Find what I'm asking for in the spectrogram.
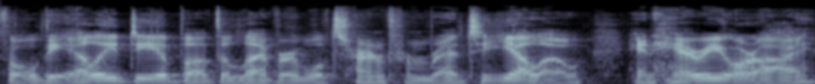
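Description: Pitch varies in an ordinary way. The clip has an unforced reading voice.

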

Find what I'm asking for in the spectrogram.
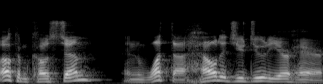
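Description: A put-on character voice, delivered at a moderate pace. The sound is raspy throughout. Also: man. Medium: read story. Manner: blunt, informal.

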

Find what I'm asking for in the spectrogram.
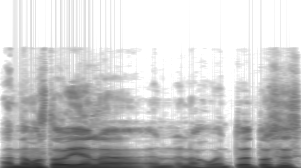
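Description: Over a quiet background, a man speaks with ordinary pitch variation in a dry sound with no echo. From Mexico, Coahuila. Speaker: regional Mexican singer; guest. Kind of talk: interview. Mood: relaxed, grateful. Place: studio. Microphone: studio mic.

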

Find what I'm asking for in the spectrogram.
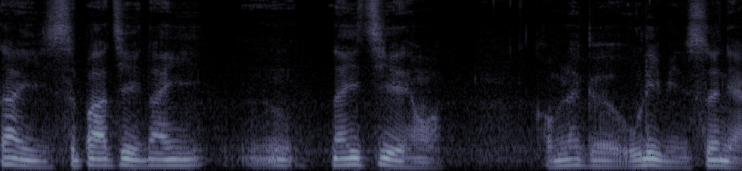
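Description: A man's fairly low voice at a moderate pace, with ordinary pitch variation, big swings in loudness, long, frequent pauses and light background noise. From Taiwan, Yunlin County; Taiwan. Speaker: religious group member; interview guest. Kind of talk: interview testimony. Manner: halting, many fillers. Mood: calm, friendly. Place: studio. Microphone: lapel.

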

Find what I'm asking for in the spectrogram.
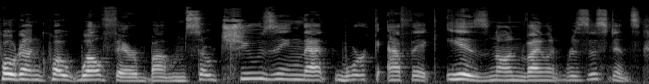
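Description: A woman's very slow delivery with ordinary pitch variation. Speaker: speaker, trainer. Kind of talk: casual vlog talk on a social topic. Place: home room. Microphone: webcam.

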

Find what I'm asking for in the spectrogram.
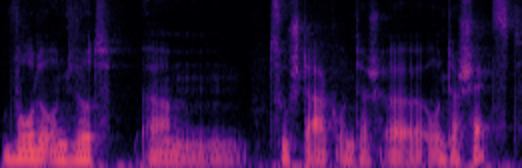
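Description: A man's voice, fairly low in pitch with a dark, mellow tone, at a very slow pace with ordinary pitch variation over a quiet background. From eastern Germany, Magdeburg; eastern Germany. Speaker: official at a Franco-German youth organization. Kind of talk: interview. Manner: hesitant with many fillers. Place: office. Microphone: lapel.

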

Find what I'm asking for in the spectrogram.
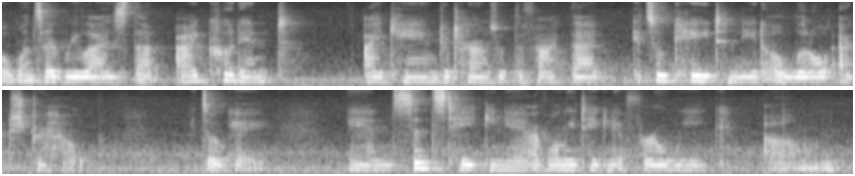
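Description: Noticeable background noise sits behind the voice. A woman speaks at a moderate pace with fairly even intonation. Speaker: vlogger. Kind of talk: casual vlog chat. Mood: earnest, personal, somewhat emotional. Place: bathroom. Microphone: phone near.

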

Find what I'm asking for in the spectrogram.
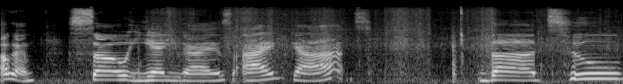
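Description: The sound is dry with no echo, over light background noise. Pitch varies in an ordinary way. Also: woman. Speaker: food vlogger. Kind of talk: casual vlog chat. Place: car. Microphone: phone near.

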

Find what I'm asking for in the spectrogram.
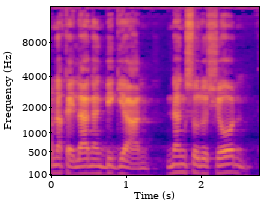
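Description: Speaking fairly slowly, a man has a bright, sharp tone. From Philippines. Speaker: political news vlogger. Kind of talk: political commentary vlog. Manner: laughs often while talking. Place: home room. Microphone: phone near.

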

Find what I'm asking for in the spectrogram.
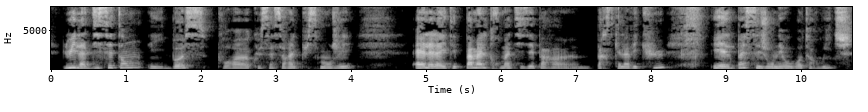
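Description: A somewhat breathy woman's voice at medium pitch and moderate pace, with ordinary pitch variation and big swings in loudness, on a very clean recording with a silent background. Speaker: book youtuber. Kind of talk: book review monologue. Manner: hesitant, many fillers.

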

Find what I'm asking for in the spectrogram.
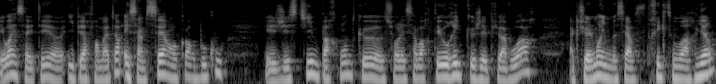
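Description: Over a quiet background, a man with a dark, mellow tone talks at a very fast pace, his medium pitch showing ordinary variation. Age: 20s. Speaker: civil servant project manager; interviewee. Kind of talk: interview. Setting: office. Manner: hesitant, many fillers. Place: office.

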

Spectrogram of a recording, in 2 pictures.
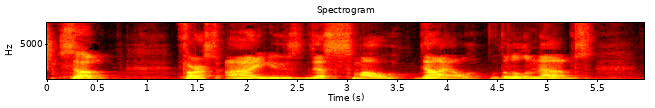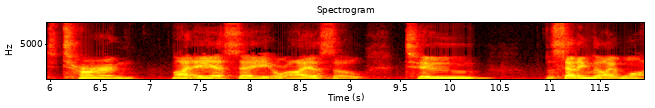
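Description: A man speaks very slowly, his loudness swinging widely. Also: medium pitch for a man, ordinary pitch variation. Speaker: photography hobbyist. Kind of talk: tutorial explanation to camera. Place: home room.

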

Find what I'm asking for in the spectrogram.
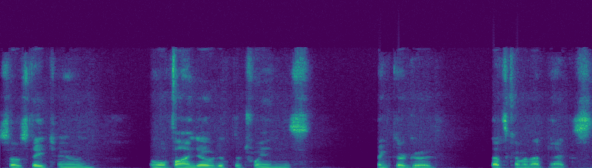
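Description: Over a quiet background, a man with a very deep, low pitch and a dark, mellow tone speaks at a moderate pace in fairly even intonation, the sound dry with no echo. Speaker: grandfather vlogger. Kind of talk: casual vlog chat. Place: car. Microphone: phone near.

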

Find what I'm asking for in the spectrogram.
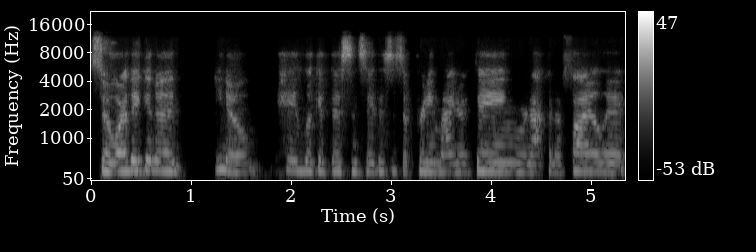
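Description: A woman with an American accent talks at a fairly quick pace in a fairly high, somewhat breathy voice, her intonation flat and monotone against a quiet background. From New York City. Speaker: public defender; guest, defense attorney. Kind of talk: presentation. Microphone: video call.

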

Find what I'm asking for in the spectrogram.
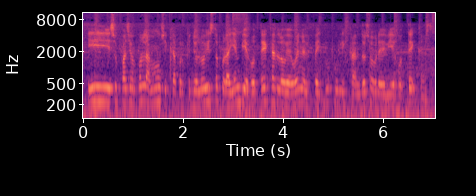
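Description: Over noticeable background noise, a woman speaks at a moderate pace with hardly any pauses. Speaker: interviewer. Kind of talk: interview question. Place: home room.

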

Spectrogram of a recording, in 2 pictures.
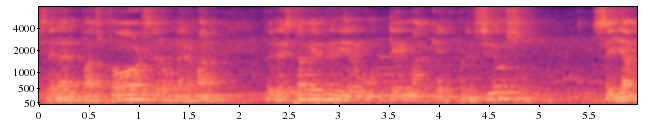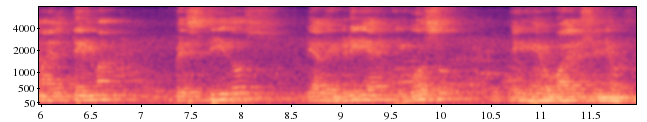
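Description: Amid noticeable background noise and strong room echo, a man talks at medium pitch and a fairly slow pace, with ordinary pitch variation and long, frequent pauses. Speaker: preacher. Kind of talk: sermon. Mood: warm, affectionate. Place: church.

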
